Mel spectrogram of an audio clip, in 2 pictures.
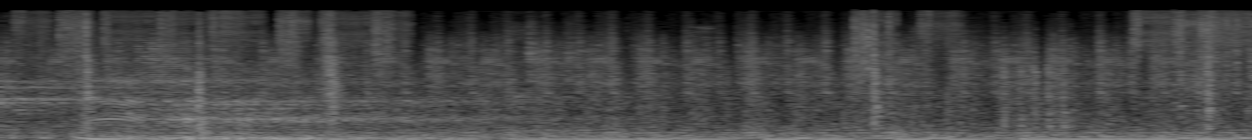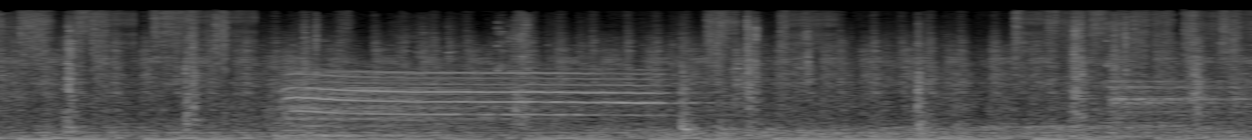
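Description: A generator clanks and rattles as it is repaired.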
